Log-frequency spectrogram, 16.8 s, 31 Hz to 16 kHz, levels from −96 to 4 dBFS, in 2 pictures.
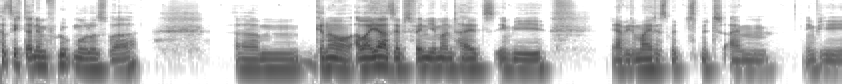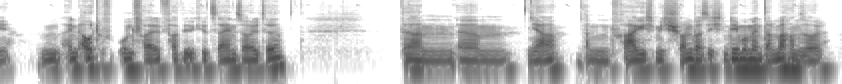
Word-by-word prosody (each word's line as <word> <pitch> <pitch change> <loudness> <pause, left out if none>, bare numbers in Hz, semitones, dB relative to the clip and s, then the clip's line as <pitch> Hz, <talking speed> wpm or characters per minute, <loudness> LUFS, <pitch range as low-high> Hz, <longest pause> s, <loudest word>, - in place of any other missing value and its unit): dass 170 - -1
ich 140 -1 +2
dan - - +3
im 120 -1 +3
Flugmodus 105 -4 -1
war. 100 +8 -3 1.0
Ähm, 100 0 -2
genau. 110 -4 +4
Aber 110 +2 +7
ja, 120 0 +10
selbst 105 -2 0
wenn 105 +2 +4
jemand 105 -1 +2
halt 100 0 +1
irgendwie, 100 0 -1 0.7
ja, 95 0 0
wie - - -1
du 95 - -4
meintest, 100 0 +2
mit 100 +2 -6
mit 100 +1 -5
einem 90 0 -5 0.3
irgendwie 90 -2 -6 0.3
in 95 +1 -4
ein 100 +1 -2
Autof 105 0 0
Unfall 100 -2 -1
verwickelt 100 0 -5
sein 95 -1 -1
sollte 100 +4 0 1.2
dann, 90 -2 -2
ähm, 90 +1 -5
ja 90 +2 -1
dann 90 - -8
frage 95 -1 +2
ich 100 +1 -3
mich 95 0 -1
schon, 100 +1 +3
was 95 +1 0
ich 95 +2 -5
in 95 - -6
dem 100 0 +4
Moment 100 -1 +3
dann 90 - 0
machen 100 -1 +3
soll. 90 +3 -3
100 Hz, 165 wpm, -33 LUFS, 95-105 Hz, 1.2 s, ja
